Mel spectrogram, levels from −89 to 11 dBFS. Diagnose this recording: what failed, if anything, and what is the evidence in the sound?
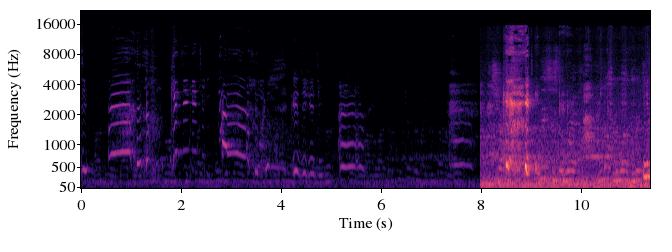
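From 0.0 to 7.97 s the mono sum sinks about 32 dB to a faint residue: likely one channel inverted in analogue wiring, cancelling shared content.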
